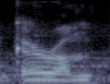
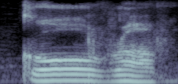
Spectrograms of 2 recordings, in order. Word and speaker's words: Gorum: Once we're done in there, I'd probably go over to the Gorm. Gora. Gorm? Gorum.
